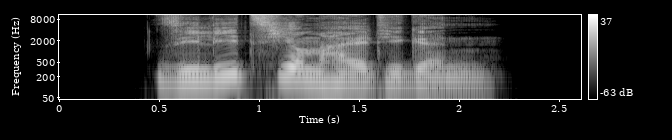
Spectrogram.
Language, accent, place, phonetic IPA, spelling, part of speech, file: German, Germany, Berlin, [ziˈliːt͡si̯ʊmˌhaltɪɡn̩], siliziumhaltigen, adjective, De-siliziumhaltigen.ogg
- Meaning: inflection of siliziumhaltig: 1. strong genitive masculine/neuter singular 2. weak/mixed genitive/dative all-gender singular 3. strong/weak/mixed accusative masculine singular 4. strong dative plural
